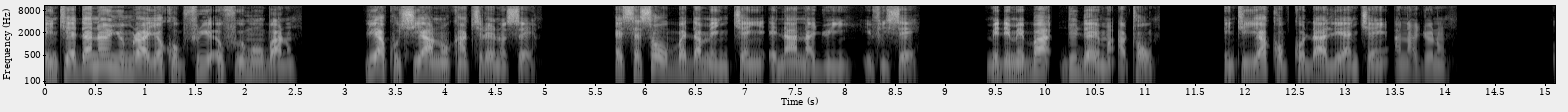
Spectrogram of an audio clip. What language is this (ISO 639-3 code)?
aka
